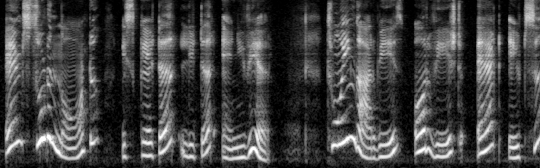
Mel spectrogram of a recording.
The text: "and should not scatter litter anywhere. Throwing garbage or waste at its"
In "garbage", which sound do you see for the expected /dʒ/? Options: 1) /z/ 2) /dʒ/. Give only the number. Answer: 1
